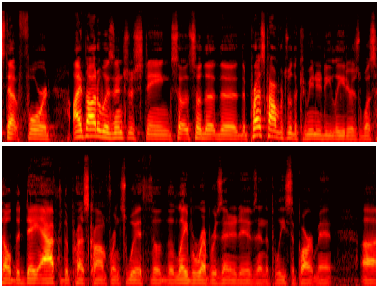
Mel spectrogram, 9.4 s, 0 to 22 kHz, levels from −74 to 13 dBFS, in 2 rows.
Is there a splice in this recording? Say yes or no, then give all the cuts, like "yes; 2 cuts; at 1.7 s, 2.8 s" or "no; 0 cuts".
yes; 1 cut; at 6.7 s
